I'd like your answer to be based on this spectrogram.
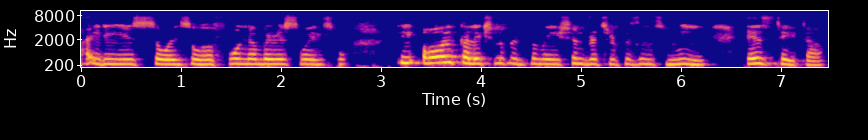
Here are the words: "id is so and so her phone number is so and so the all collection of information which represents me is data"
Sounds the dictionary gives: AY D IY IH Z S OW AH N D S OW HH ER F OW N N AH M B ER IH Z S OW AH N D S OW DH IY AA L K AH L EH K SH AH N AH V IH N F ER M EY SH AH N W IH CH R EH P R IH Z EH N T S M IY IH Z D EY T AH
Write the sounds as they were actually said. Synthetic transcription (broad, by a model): AY D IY IH Z S OW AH N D S OW HH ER F OW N N AH M B ER IH Z S OW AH N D S OW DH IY AA L K AH L EH K SH AH N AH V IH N F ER M EY SH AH N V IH CH R EH P R IH Z EH N T S M IY IH Z D EY T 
